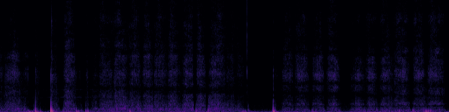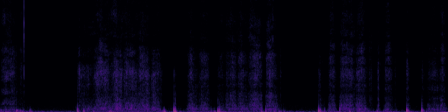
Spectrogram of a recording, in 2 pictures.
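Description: A marker makes writing strokes on the glossy, printed-letters surface of a small, thin handheld whiteboard with a green plastic frame, held steady close up. Soft, continuous scratchy squeaks and rubs come in bursts separated by short pauses, with occasional sharp taps.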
